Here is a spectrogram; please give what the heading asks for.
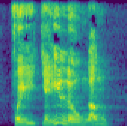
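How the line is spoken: Shocked startled exclamation. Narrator (Vietnamese): Lão ma không khỏi kinh hoàng bật thốt lên

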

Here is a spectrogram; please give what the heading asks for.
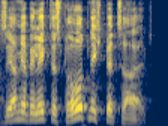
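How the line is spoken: Waiter calling after. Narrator (German): rief ihm der Kellner nach

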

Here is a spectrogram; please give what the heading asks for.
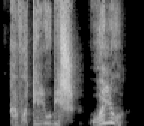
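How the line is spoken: Hissing. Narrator (Russian): зашипела Лена на лысого

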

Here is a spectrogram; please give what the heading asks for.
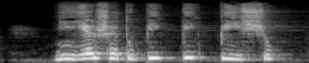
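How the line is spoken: Squeaky. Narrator (Russian): пропищала она

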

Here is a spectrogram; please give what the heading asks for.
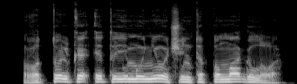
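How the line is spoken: Snorted. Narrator (Russian): хмыкнул Ирвин

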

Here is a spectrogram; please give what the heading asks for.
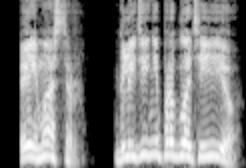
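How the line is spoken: Shouting passing worker. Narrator (Russian): крикнул проходивший мимо работник

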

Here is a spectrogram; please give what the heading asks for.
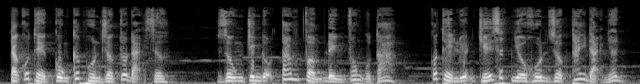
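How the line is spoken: Loud shout. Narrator (Vietnamese): Chu Nhất Tinh lập tức hét lớn

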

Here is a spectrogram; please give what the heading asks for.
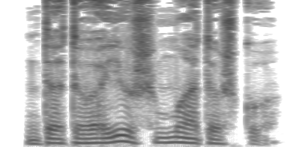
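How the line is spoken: Exhaled exclamation. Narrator (Russian): выдохнул я

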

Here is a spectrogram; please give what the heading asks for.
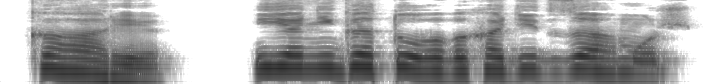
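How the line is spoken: Pleading. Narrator (Russian): взмолилась я

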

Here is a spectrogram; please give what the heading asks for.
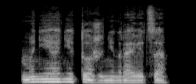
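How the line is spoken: Muttered. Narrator (Russian): пробормотала матриарх суккубов

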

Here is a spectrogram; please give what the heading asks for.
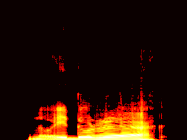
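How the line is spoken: Strange unfamiliar voice. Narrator (Russian): каким-то чужим голосом произнес Червоненко

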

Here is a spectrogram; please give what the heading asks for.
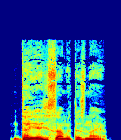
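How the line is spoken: Sigh. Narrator (Russian): вздохнул темный

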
